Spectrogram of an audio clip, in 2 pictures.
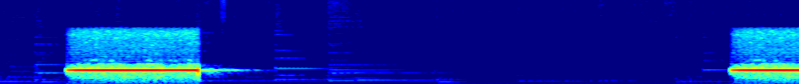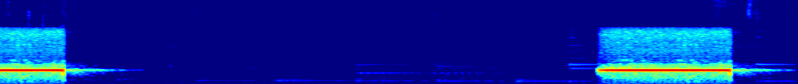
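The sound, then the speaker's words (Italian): Ringback tone of an outgoing telephone call after dialling a number: three steady, single-pitched tones of about one second each, separated by long, even silences. “Vediamo un attimo, faccio il numero, che poi devo stare anche attento a non rivelare il numero della regina. Squilla, forse l'ha ricaricata.”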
